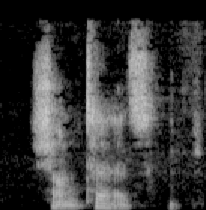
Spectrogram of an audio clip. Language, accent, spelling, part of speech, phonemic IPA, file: English, Southern England, chanteuse, noun, /ʃɒnˈtɜːz/, LL-Q1860 (eng)-chanteuse.wav
- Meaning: A female singer; often specifically a popular or cabaret singer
